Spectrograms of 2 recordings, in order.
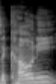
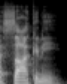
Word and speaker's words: Saucony: those a lot man thought they were uh pronounced saone yeah man that's that's that's something that we've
